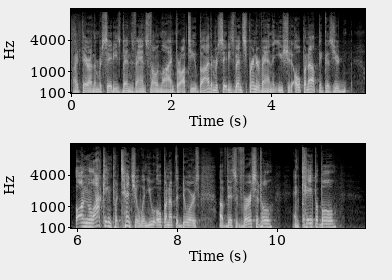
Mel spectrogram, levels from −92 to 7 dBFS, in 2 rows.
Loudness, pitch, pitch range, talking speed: -19 LUFS, 105 Hz, 90-130 Hz, 195 wpm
